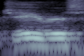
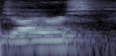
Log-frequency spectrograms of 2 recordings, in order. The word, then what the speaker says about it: Jairus: Jairus, yes, or Jairus, how some people pronounce it. I would say Jairus.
